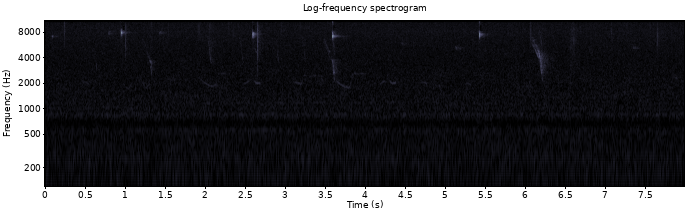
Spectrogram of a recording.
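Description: Small birds giving short, high-pitched chirps every second or two, several with a quick falling note, over faint steady background hiss.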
